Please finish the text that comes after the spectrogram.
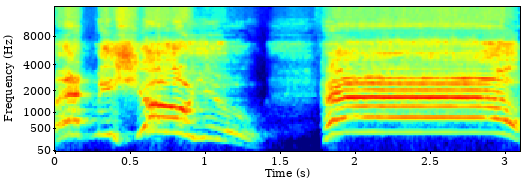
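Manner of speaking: very high, very loud, slow, drawn-out shrill scream. Retelling own past words about the prophecies: retelling own screaming. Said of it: "that's what I'm screaming over here going".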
